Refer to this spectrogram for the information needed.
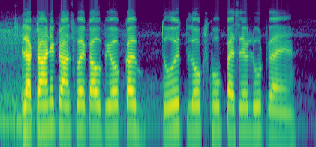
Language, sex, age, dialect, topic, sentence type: Hindi, male, 18-24, Awadhi Bundeli, banking, statement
